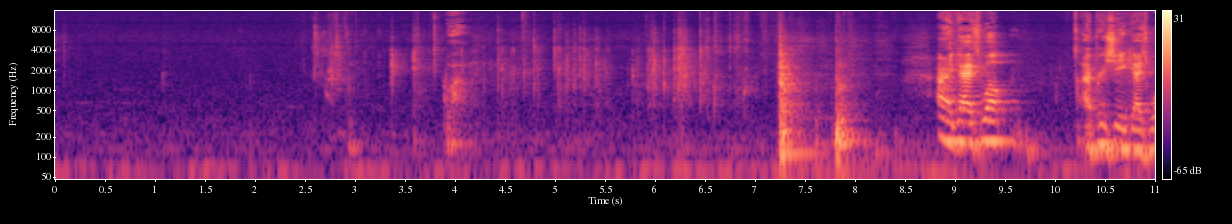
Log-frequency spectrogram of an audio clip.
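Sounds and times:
plastic bottle clicks and rustles: 3.3 - 8.0.

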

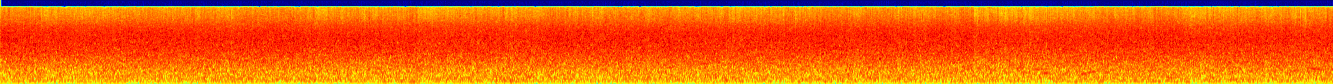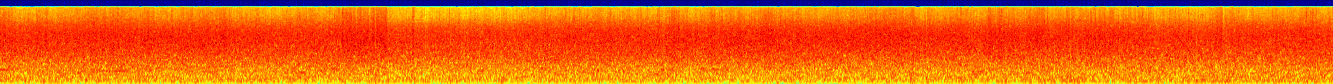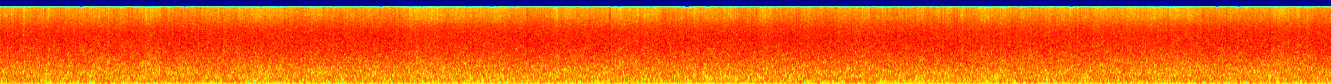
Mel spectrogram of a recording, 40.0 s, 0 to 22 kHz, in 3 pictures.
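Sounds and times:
loud static hiss: 0.0 - 39.9.

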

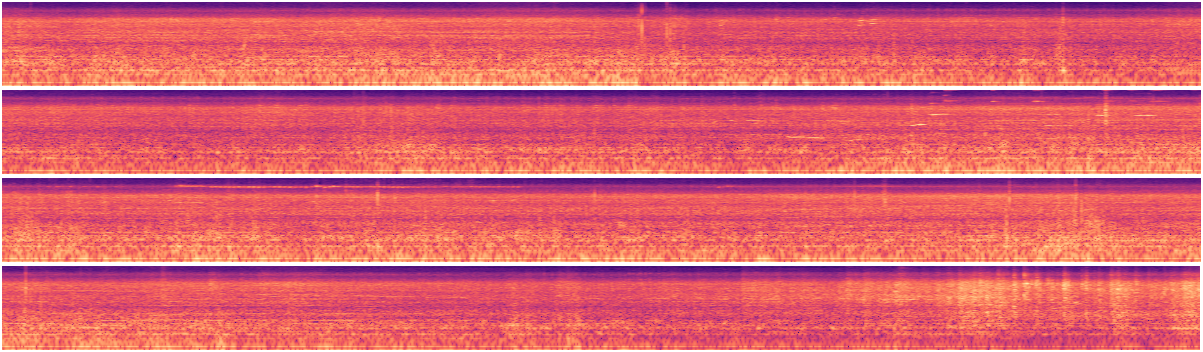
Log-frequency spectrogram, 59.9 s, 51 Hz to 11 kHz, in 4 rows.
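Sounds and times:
vehicle engine and road noise: 0.0 - 59.9.

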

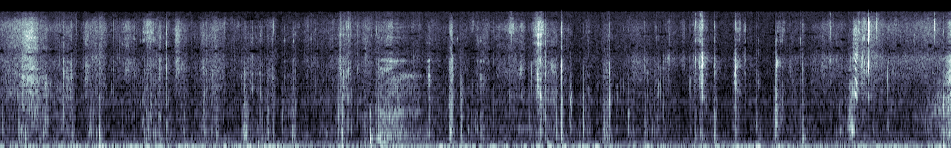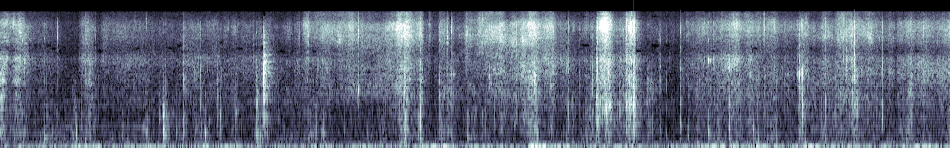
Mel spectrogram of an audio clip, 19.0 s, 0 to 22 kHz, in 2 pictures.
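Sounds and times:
plastic gloves crinkling: 0.0 - 19.0
paper tissue rustling: 8.8 - 19.0.

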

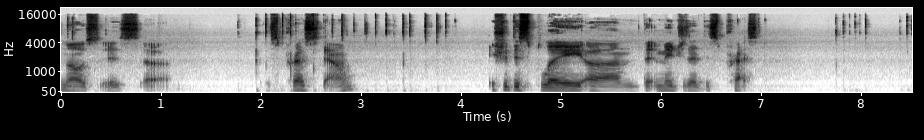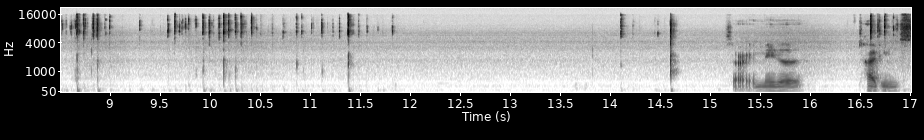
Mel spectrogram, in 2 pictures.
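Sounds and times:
typing on a computer keyboard: 2.0 - 3.9, 7.8 - 9.0, 9.6 - 11.9.

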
